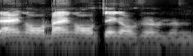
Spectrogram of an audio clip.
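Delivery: slow, drawn-out mumble. Trying to remember how Boomhauer sounds, speaker attempts a mumbling Boomhauer voice. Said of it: "was that a good Boomhauer? ... say dangle and like mumble".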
